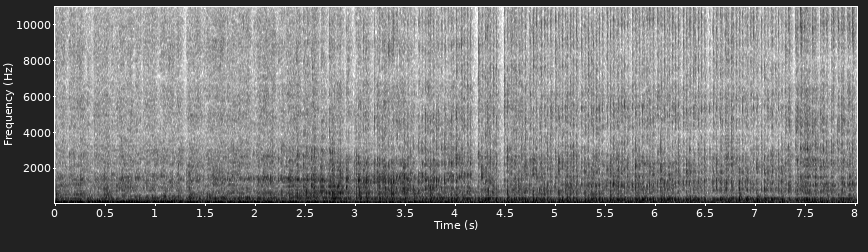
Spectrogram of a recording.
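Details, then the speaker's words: Car sitting unused through cold weather, after a hard cold start and fuel pump priming: deep, steady rumble settling into an even idle pulse of about four beats a second, no misfire; normal idle. "Alright, now she's idling, she's doing good."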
